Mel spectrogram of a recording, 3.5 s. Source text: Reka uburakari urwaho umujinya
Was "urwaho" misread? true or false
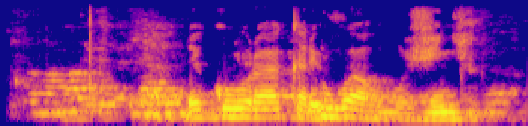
false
